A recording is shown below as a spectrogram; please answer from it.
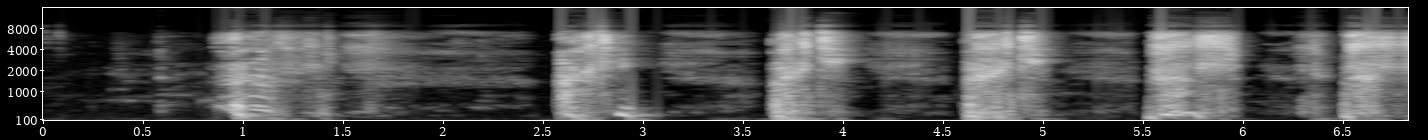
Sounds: Sneeze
